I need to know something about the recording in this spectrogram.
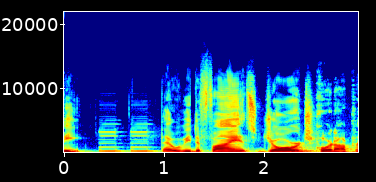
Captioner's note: signal beeps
